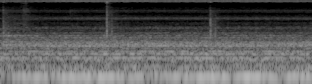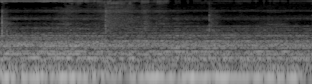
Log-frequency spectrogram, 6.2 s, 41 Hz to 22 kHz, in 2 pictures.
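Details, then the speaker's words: JP D6E combi diesel heater, first trial start in a barn after pressure line bled, initial smoke clearing: sharp steady tick about once a second over low rumble from the fuel pump; normal pump ticking. "oh it's stopped smoking now the pump's going you can hear the pump"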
